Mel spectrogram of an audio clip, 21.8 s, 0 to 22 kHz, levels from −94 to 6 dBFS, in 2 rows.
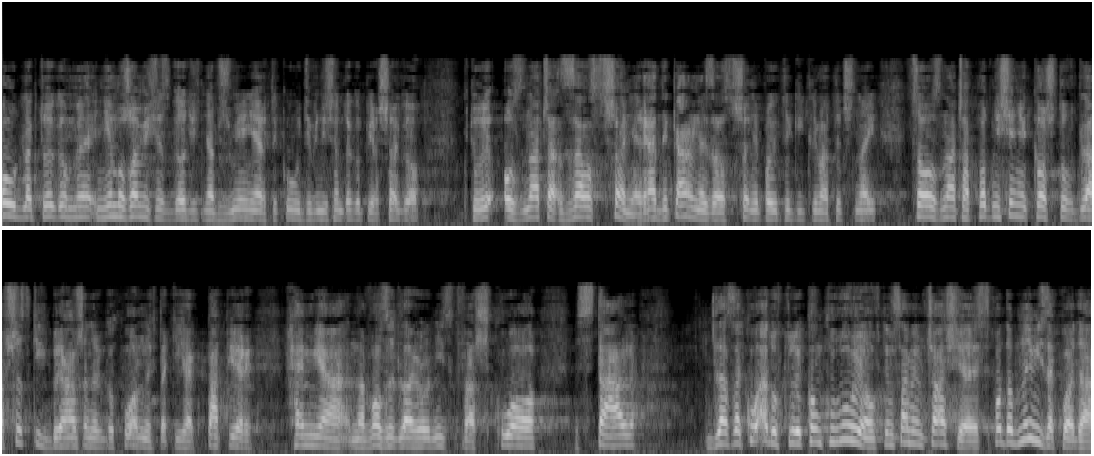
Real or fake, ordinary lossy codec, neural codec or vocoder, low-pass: fake; none; codec, 16 kHz, 8 kbps, FreqCodec, smaller model; none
